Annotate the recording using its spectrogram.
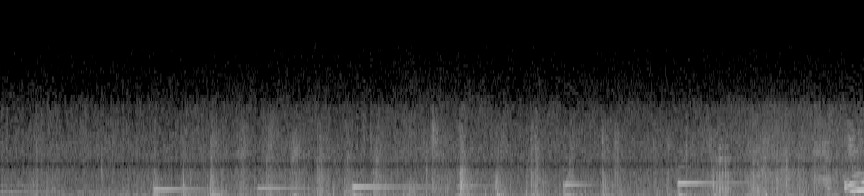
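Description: A piano plays single notes, one after another, slowly climbing in pitch.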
